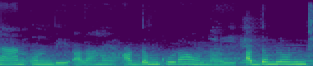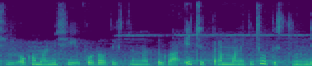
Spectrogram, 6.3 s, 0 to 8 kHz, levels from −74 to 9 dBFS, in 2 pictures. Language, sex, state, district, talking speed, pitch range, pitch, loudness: Telugu, female, Andhra Pradesh, Guntur, 165 wpm, 225-255 Hz, 230 Hz, -19 LUFS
